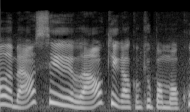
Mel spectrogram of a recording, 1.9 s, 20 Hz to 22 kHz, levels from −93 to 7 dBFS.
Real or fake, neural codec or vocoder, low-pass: real; none; 14.4 kHz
